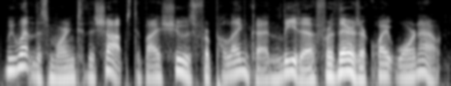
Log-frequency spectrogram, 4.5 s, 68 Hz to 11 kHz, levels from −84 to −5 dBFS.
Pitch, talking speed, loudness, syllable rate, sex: 125 Hz, 265 wpm, -19 LUFS, 6.0 syllables/s, male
